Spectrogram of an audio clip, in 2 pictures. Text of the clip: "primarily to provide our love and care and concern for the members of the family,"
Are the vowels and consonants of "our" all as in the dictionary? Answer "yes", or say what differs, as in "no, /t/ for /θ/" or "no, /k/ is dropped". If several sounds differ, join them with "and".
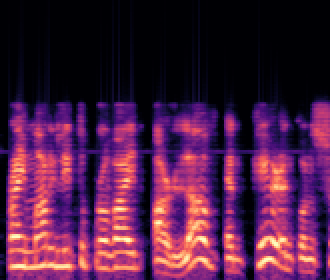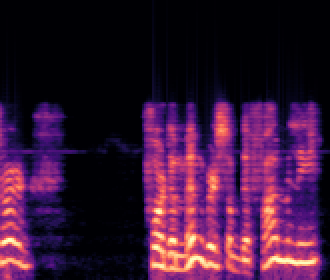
yes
